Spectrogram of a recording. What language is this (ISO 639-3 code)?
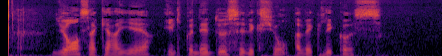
fra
